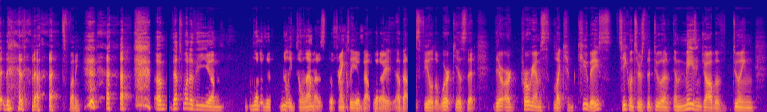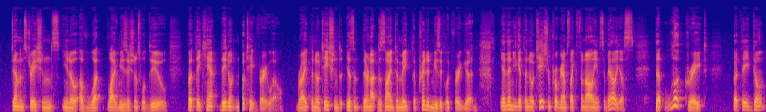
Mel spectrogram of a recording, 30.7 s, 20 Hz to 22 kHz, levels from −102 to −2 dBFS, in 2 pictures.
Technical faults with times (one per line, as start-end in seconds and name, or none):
3.34-3.39 Bluetooth dropout
5.06-6.00 speech suppressed in double talk
6.20-6.27 other side's voice leaking through
6.31-6.80 speech suppressed in double talk
7.11-7.64 speech suppressed in double talk
7.20-7.27 other side's voice leaking through
8.15-8.32 Bluetooth dropout
20.12-20.20 Bluetooth dropout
